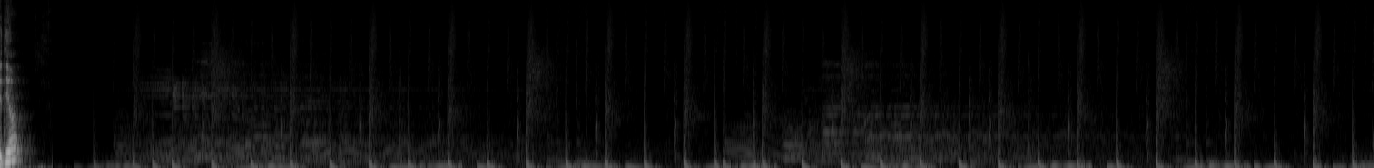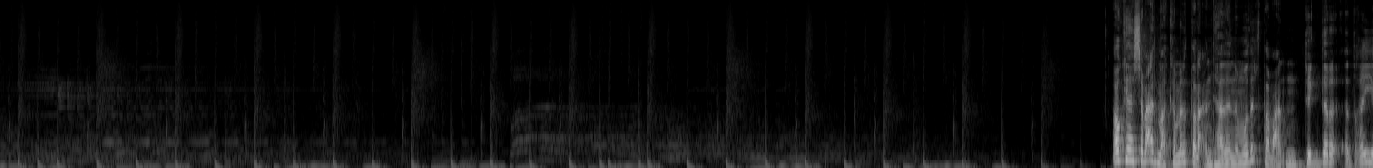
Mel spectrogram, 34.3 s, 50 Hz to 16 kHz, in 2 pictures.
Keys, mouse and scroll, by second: 0.5 middle click, 0.9 middle click, 1.3 middle click, 1.6 shift+middle click, 2.3 middle click, 2.6 middle click, 3.1 middle click, 3.3 2, 3.5 middle click, 3.7 ctrl+z, 4.0 ctrl+z, 4.0 ctrl+x, 4.0 middle click, 4.3 middle click, 4.6 click, 4.9 ctrl+alt+space, 5.1 middle click, 5.5 middle click, 6.0 shift+2, 6.3 ctrl+c, 6.4 ctrl+x, 7.0 ctrl+x, 7.1 middle click, 7.3 middle click, 7.6 right click, 7.6 c, 7.8 ctrl+x, 7.8 middle click, 8.3 ctrl+x, 8.3 middle click, 8.6 middle click, 9.2 middle click, 9.4 click, 9.6 ctrl+x, 9.6 middle click, 9.9 ctrl+x, 9.9 middle click, 10.3 shift+click, 10.5 ctrl+x, 10.6 middle click, 11.0 click, 11.1 ctrl+x, 11.2 middle click, 11.5 ctrl+x, 11.5 middle click, 11.7 c, 12.0 right click, 12.1 ctrl+x, 12.2 middle click, 13.2 ctrl+x, 13.3 middle drag, 13.6 middle click, 13.9 ctrl+x, 13.9 c, 14.0 middle drag, 14.2 c, 14.4 ctrl+x, 14.5 middle drag, 14.9 ctrl+x, 15.0 middle click, 15.5 ctrl+x, 15.7 ctrl+x, 15.7 middle click, 16.0 ctrl+x, 16.1 ctrl+x, 16.2 middle drag, 16.7 ctrl+x, 16.8 click, 17.3 drag, 17.7 ctrl+x, 17.7 drag, 18.1 ctrl+x, 18.1 ctrl+x, 18.1 middle drag, 18.3 ctrl+x, 18.6 ctrl+x, 18.6 drag, 18.8 ctrl+x, 18.8 middle click, 19.2 ctrl+x, 19.3 drag, 19.7 ctrl+x, 19.8 drag, 20.3 ctrl+x, 20.3 click, 20.7 ctrl+x, 20.7 middle drag, 20.9 ctrl+x, 20.9 middle drag, 21.2 ctrl+x, 21.3 ctrl+x, 21.4 middle click, 21.9 ctrl+x, 21.9 middle click, 22.6 ctrl+x, 22.6 click, 22.9 shift+click, 23.1 ctrl+x, 23.1 click, 23.6-24.1 ctrl+x, 23.6 middle click, 24.3 middle click, 24.8 ctrl+x, 25.1 ctrl+x, 25.1 middle click, 25.6 ctrl+x, 25.6 middle click, 25.9 ctrl+x, 25.9 middle click, 26.3 ctrl+x, 26.3 middle click, 26.5 ctrl+x, 26.6 middle click, 27.1 ctrl+x, 27.1 middle click, 27.3 ctrl+x, 27.4 middle click, 27.5 Tab, 27.6 middle click, 27.7 middle click, 28.0 Tab, 28.2 c, 28.5 middle click, 28.6 ctrl+x, 28.7 middle drag, 28.9 drag, 29.5 ctrl+x, 29.6 middle drag, 29.9 middle drag, 30.3 ctrl+x, 30.4 middle drag, 32.3-32.8 middle drag.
